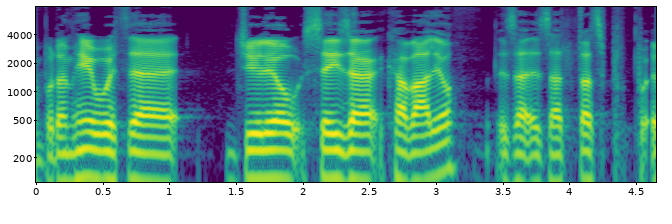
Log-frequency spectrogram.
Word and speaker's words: Julio Cesar Carvalho: i've been here but i'm here with uh julio cesar cavallo is that is that that's the perfect pronunciation for it but julio last time i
